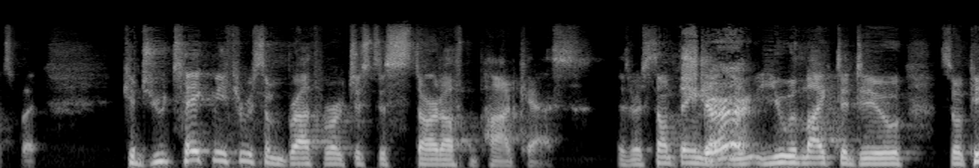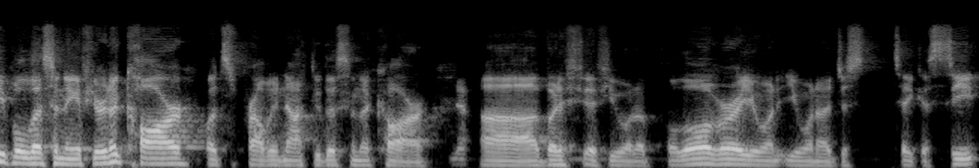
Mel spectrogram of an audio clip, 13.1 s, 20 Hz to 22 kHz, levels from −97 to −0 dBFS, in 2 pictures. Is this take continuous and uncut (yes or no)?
yes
